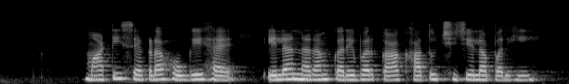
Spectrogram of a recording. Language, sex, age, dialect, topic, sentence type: Chhattisgarhi, female, 25-30, Central, agriculture, question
